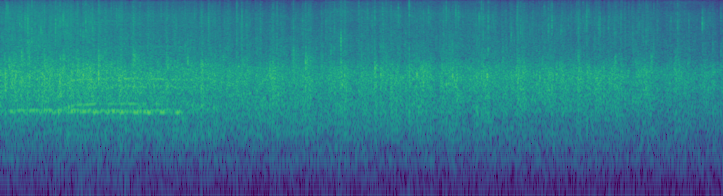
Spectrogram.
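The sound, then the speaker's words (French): An audience breaks into sustained applause to show they believe Jesus is truly God, a dense, steady roar of clapping that holds at full strength for several seconds before easing slightly, with a faint tone briefly audible at the start. “Est-ce qu'on peut le donner une main d'acclamation si on le croit ce soir?”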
